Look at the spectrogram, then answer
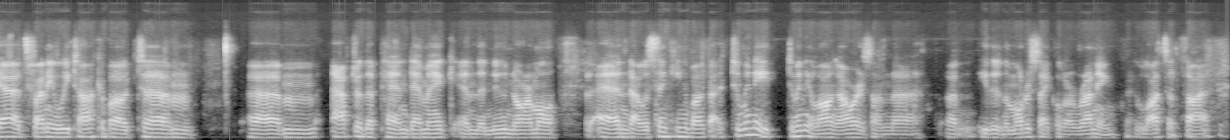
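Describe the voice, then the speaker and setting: A man's medium pitch with ordinary pitch variation, at a moderate pace. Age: 60s. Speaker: podcast interviewer. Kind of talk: casual interview conversation. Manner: halting, many fillers.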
